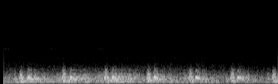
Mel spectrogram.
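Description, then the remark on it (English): A fast, steady fetal heartbeat, recorded on the father's cell phone while the baby was in the womb, pulses about twice a second through a muffled, whooshing low rumble. There is no talking, only the rhythmic swish-thump repeating. “heartbeat, captured a few months ago on her dad's cell phone.”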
